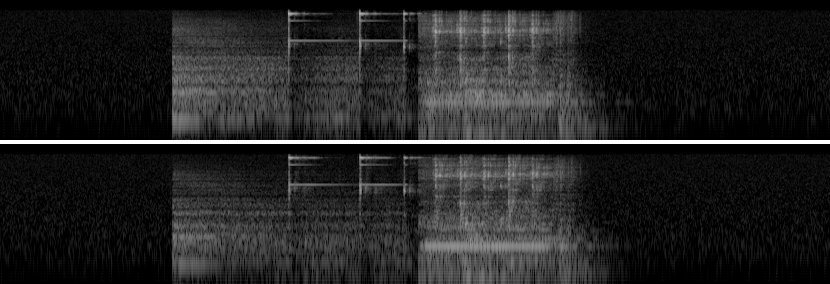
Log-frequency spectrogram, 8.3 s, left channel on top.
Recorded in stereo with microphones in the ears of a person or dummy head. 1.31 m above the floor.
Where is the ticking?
45° left (ahead or behind), 9.5 m.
